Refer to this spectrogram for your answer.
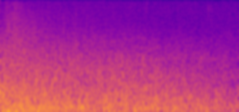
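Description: A thunderstorm: a deep, loud rumble of thunder rolls over steady heavy rain, the roar staying dense and sustained throughout with no voices.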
